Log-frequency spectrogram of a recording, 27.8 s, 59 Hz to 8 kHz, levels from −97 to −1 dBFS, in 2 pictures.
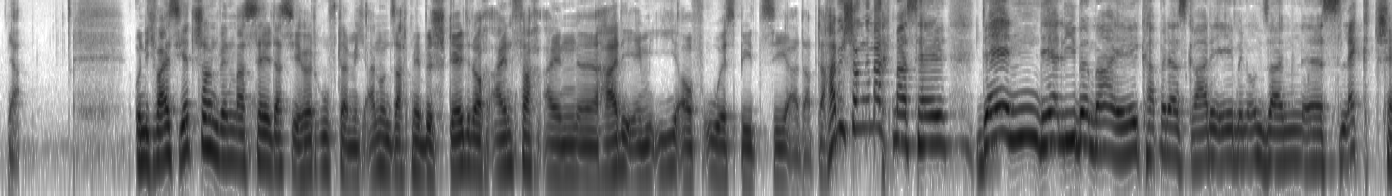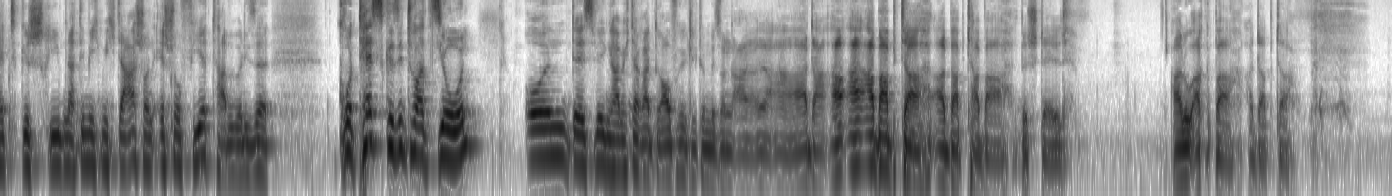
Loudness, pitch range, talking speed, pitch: -19 LUFS, 110-170 Hz, 155 wpm, 135 Hz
